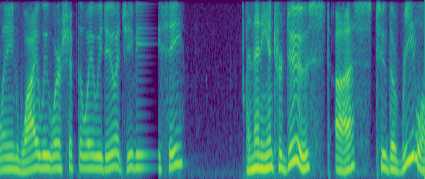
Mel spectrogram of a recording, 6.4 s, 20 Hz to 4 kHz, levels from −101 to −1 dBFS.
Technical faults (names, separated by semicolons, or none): call audio freeze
